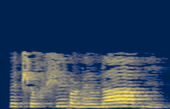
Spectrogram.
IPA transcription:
ʏt͡sɽəfʃiɽɔ ɳɛʊ̯ɳaːbi

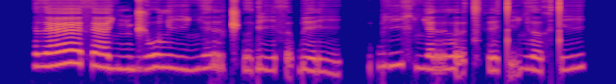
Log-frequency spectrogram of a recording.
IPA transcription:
ðæːθæːʎ nd͡ʒoliː ʎɛ̤r t͡ʃʼə̤ɗiːθə̰ ɓeɾiː | ɓiːxʎær lə̰t͡sʼe tḭʎðəːxtiː

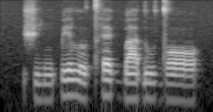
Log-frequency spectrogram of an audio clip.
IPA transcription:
ʃi˨ŋk͡pɪ˦lʊ˨tʰɛ˦ ɡ͡ba˦ɗu˦dɔ˦

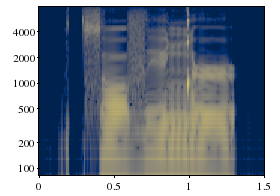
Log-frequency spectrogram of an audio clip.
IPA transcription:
t͡sɔ vɪŋ͡ǃə˞

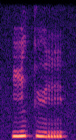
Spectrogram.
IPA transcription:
ilkyr

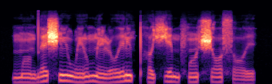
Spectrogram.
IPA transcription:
mɔ̃˨d̪ɛ˦ʃĩ˦˨w ẽ˦ʊ̯ mẽ˨ɭo˨˦ɪ̯ɾĩ˨˦ pʰʌ˨çe˦˨m fɔ̃˦ʃɔ˦sɔ˨ɪ̯

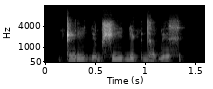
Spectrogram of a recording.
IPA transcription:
ʈɪ˧˥˧ɾi˥˩ɠɪ˧b ʃi˧˥˧ɠi˧˥˧ʈ də˧˥˧ɓɪ˥˩x

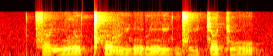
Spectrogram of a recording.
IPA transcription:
t͡sɜ˨˩˦ɲ lɯ˨˥ǀʰə˨˥v i˨˩˦ʎŋɯ˨˩˦ɲi˨˩˦ʎ d͡zi˨˩˦cə˨˥cu˨˥

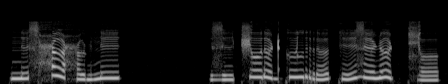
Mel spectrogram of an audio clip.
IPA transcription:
nɪ˩˥sħɜ˥˩ħɵ˩ɖne˧ | zɪ˩t͡ʃʌ˥ ɾɜ˧ɖkɵ˥lrɜ˩˥ ke˩˥zɛ˧ɳɜ˥˩ʈ t͡ɕʌ˩

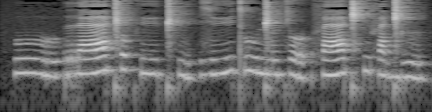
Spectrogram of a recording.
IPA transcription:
uː | ræːǁo kʰyːǁʰi | zyːtʼuːŋ͡ǁɯco | fæːǁʰifæ ɡ͡ǁɯ

